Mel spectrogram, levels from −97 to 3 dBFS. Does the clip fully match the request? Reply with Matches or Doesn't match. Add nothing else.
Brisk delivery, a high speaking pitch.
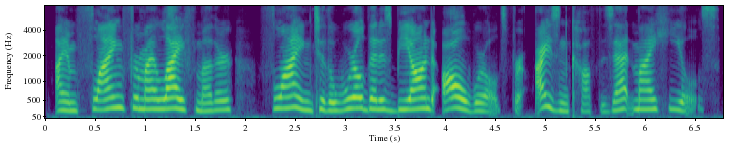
Doesn't match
